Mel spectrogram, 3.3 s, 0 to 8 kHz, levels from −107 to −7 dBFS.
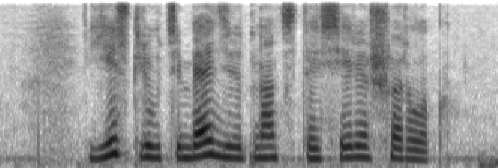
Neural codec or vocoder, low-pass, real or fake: codec, 16 kHz, 8 kbps, FreqCodec, smaller model; 7.2 kHz; fake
